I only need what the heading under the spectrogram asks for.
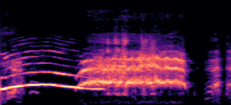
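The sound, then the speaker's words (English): A loud, high-pitched scream: a sustained shrill tone that breaks into a harsher, raspier shriek for over a second, then cuts off, followed by a brief short yelp. “Please stop screaming.”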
